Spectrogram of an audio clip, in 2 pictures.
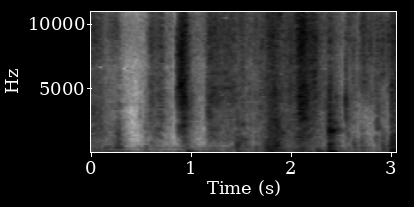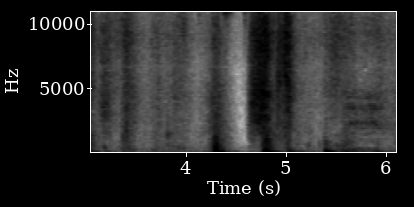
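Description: Items being handled and set down on a folding table: a string of irregular knocks and thuds, the loudest two coming a little after four seconds and near five seconds in.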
